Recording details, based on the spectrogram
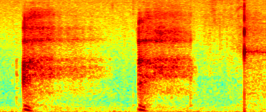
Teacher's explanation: then you're pronouncing the pharyngeal fricative voiceless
